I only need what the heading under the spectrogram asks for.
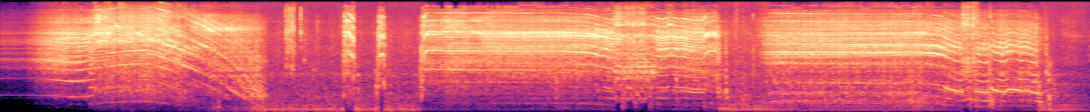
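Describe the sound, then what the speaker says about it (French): A power drill drives screws through a wooden shelter frame into a concrete block outdoors, whining up and down in several long bursts with short pauses between them, close and loud. "je visse la structure au bloc de béton qu'on a installé le mois passé"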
